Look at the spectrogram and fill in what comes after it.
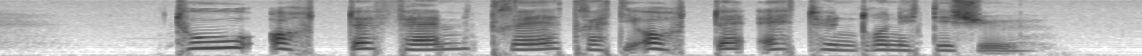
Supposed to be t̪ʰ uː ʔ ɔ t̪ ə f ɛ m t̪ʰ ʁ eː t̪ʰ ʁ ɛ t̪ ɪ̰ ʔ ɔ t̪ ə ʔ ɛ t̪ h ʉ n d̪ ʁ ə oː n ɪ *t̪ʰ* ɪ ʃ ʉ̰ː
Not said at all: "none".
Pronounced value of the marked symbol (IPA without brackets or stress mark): t̪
